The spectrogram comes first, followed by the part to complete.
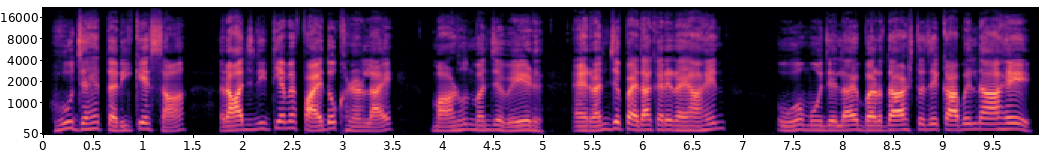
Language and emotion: Sindhi, angry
